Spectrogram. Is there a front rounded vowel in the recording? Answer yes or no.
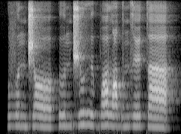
yes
